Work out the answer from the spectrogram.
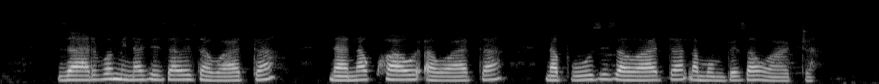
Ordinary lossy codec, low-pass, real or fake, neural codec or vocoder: Opus, 16 kbps; 7.2 kHz; real; none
